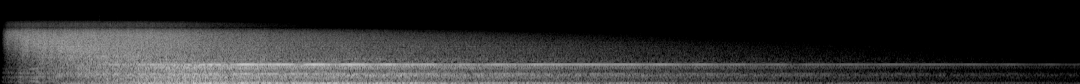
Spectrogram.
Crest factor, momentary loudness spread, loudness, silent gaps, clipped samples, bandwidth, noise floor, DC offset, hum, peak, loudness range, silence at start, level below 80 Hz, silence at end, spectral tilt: 18 dB; 20 LU; -20 LUFS; none; under 0.1%; 8.2 kHz; -56 dBFS; 0.3%; none; -4 dBFS; 20 LU; 0.05 s; -30 dBFS; 1.8 s; -4.5 dB/octave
